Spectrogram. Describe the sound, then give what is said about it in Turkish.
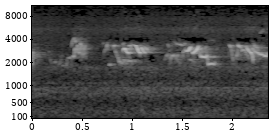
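Birds chirp in a steady series of bright, warbling calls, about four short phrases in quick succession, moderately quiet, with no voices present, on a grassy hill by a large plum tree beginning to blossom. “Kuş sesleri, belki uzaktan bir su sesi, çimen kokuları hepsi sizi içine alıyor.”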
